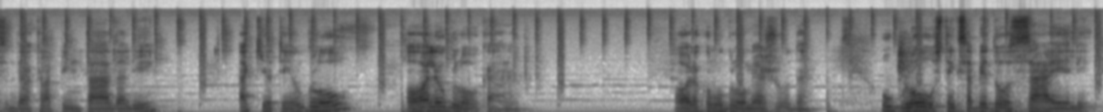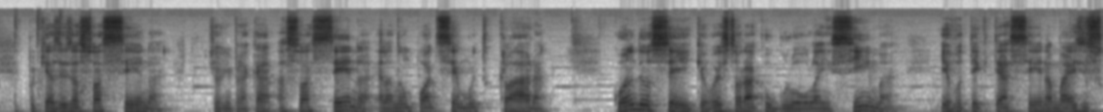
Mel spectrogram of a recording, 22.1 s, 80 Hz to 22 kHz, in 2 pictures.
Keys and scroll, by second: 12.7-13.4 typing.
